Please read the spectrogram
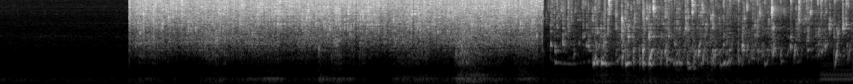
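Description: Kitchen tap running hard into a stainless steel sink, starting suddenly about a second in. Just after the halfway point the steady rush turns into uneven splashing and trickling as water streams from a colander of broccoli into a steel bowl.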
